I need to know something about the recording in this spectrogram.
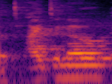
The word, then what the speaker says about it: Titano: Whenever we met with, quick shout out with Melissa Titano is how you actually say her name, and Tony Meek last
